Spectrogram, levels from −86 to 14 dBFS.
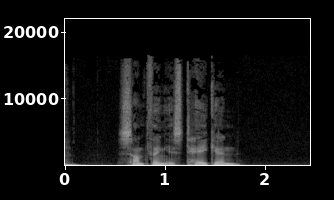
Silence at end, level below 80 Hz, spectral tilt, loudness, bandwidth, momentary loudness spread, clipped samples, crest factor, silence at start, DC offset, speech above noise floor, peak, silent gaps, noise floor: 0.7 s; -36 dBFS; -5 dB/octave; -25 LUFS; 16.5 kHz; 14 LU; under 0.1%; 18 dB; 0 s; under 0.1%; 40 dB; -8 dBFS; none; -63 dBFS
